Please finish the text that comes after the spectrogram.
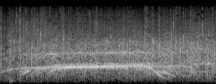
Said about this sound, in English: A big round of applause to Carys Afoko,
